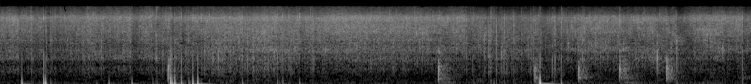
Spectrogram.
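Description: Garlic, green chillies and curry leaves sizzling steadily in hot oil in a metal kadai, with scattered sharp pops and taps, stirred with a metal spatula.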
